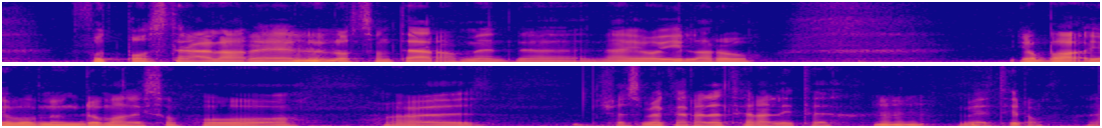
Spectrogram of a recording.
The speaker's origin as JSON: {"language": "Swedish", "town": "Gothenburg", "region": "Västra Götaland County", "country": "Sweden", "tie": "born or raised there", "said": "Jag är född där också, jag är född i Göteborg. Uppväxt i ett ställe som heter Kortedala, som jag spenderar mesta del av mitt liv."}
